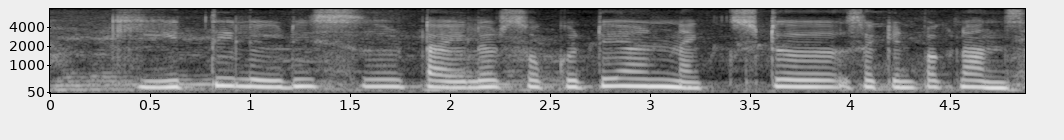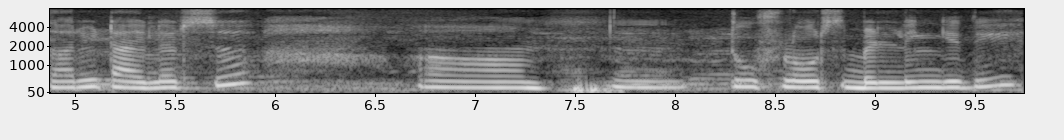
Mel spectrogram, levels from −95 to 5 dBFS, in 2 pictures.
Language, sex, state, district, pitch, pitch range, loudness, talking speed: Telugu, female, Andhra Pradesh, Krishna, 225 Hz, 210-240 Hz, -15 LUFS, 80 wpm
